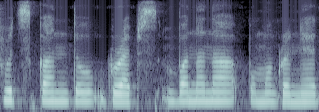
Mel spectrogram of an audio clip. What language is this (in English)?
Naga Pidgin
